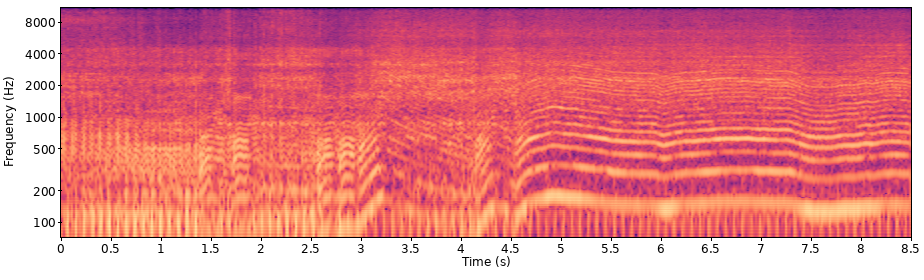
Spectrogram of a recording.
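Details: Two-stroke chainsaw cutting a dirty, sandy log: it bogs and drops pitch under load, then climbs and wavers as it cuts. The chain is getting dull from the sand.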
